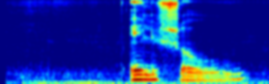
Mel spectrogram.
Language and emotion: Russian, sad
